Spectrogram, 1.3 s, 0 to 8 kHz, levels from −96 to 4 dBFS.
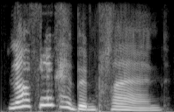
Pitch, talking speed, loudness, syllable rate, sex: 245 Hz, 185 wpm, -16 LUFS, 5.9 syllables/s, female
